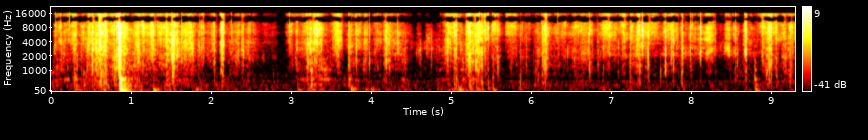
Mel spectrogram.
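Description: Thin, multicolour origami paper with a circle pattern is folded and creased by fingers, then held in the hand while the folding continues. Soft, bright crinkles and papery scrapes run throughout, with a sharper crease snap near the start and quieter rustling between folds.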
